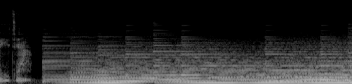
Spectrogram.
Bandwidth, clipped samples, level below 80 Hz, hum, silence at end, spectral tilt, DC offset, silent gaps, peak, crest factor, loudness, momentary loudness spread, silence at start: 8 kHz; under 0.1%; -30 dBFS; none; 0 s; -9 dB/octave; under 0.1%; none; -10 dBFS; 14 dB; -27 LUFS; 13 LU; 0 s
